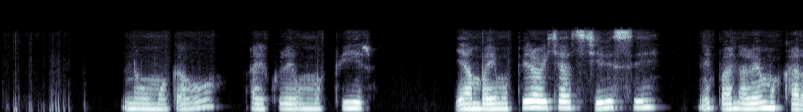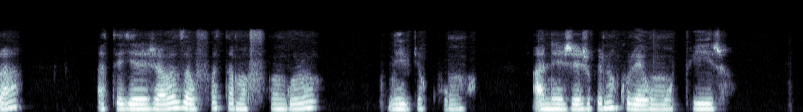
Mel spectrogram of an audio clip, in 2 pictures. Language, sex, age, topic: Kinyarwanda, female, 25-35, finance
